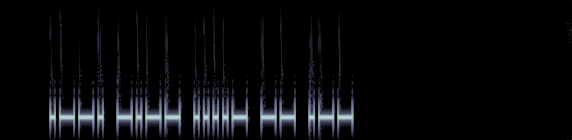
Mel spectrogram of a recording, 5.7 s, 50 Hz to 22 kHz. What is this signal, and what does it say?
Morse code, heard as a keyed tone, about 25 wpm, 700 Hz. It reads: PY4MW
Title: DXCC-100 Call Signs - 5 Characters - Repeated 3x - 25wpm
